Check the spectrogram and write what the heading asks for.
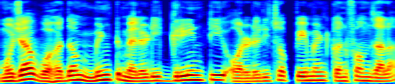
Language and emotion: Goan Konkani, neutral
